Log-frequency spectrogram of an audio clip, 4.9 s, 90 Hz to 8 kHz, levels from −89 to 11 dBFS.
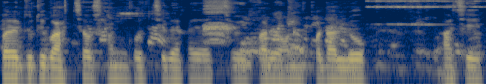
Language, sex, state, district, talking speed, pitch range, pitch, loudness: Bengali, male, West Bengal, Paschim Medinipur, 150 wpm, 115-130 Hz, 120 Hz, -24 LUFS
